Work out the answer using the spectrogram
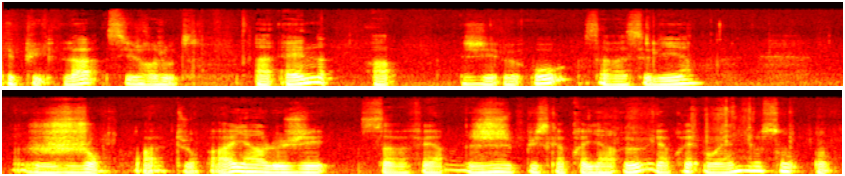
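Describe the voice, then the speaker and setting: A man with a very dark, husky voice gives a reading lesson for young children. He speaks slowly and patiently, explaining each card and stopping to ask what it says. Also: medium pitch. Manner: slow, patient, questioning explanations. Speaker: teacher.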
